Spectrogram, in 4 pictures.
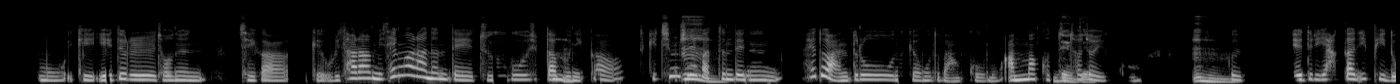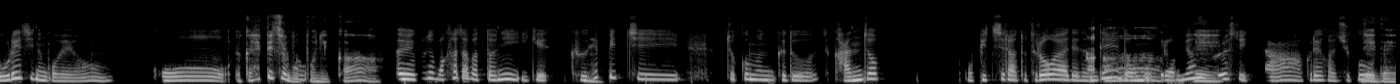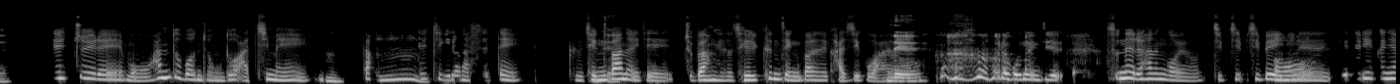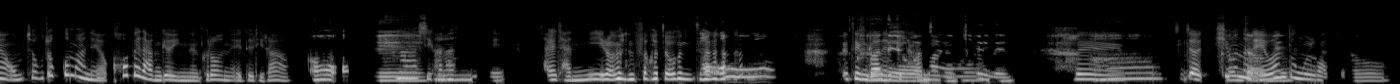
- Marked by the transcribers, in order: other background noise; laughing while speaking: "주방에서"; laugh; laughing while speaking: "이러면서 저 혼자"; laugh
- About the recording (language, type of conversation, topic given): Korean, podcast, 식물 가꾸기가 마음챙김에 도움이 될까요?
